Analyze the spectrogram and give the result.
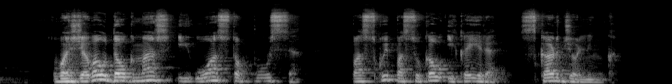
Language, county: Lithuanian, Klaipėda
